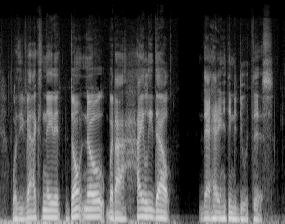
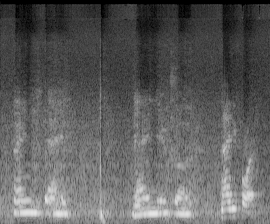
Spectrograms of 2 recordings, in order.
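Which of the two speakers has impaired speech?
The second: lou Gehrig's disease; onset after an operation.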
